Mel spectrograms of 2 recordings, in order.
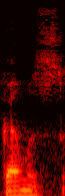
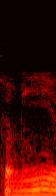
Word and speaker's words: Camus: do livro do Albert Camus, ou Camus, né? Depende de onde está falando, né? Se escreve Albert Camus, mas se lê em francês como Camus.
